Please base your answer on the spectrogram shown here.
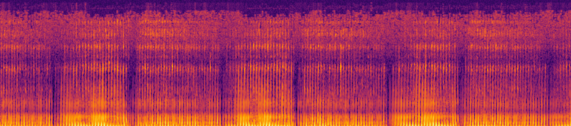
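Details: Steady rumbling purr from a domestic cat, with short pauses about every second between gently swelling phrases. Nothing else is heard.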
